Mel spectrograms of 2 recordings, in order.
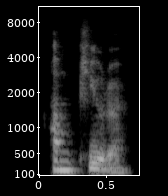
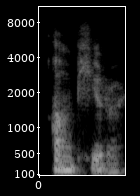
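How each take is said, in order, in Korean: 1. t는 l 같은 탄음으로 부드럽게 바뀝니다. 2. t는 l 같은 탄음으로 부드럽게 바뀝니다.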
